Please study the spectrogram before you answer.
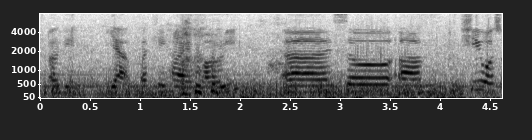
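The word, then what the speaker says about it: Pākehā: Pakeha. Okay, yeah, Pakeha and Maori.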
